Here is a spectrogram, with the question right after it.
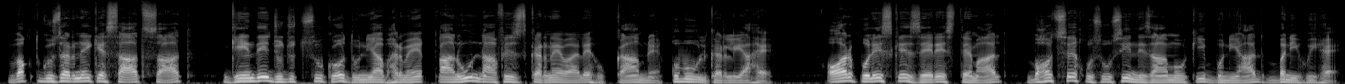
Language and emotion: Urdu, neutral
